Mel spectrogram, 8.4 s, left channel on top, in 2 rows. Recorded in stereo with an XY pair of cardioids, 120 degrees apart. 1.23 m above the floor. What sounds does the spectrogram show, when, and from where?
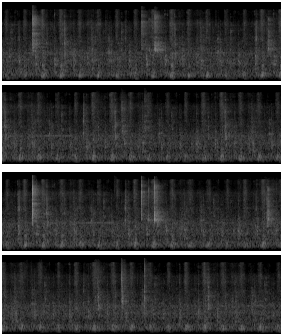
0.4 s a crack: 65° right, 0.5 m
